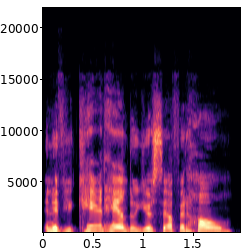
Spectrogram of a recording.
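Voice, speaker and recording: Her voice sits a little high, swings widely in pitch and moves a little fast, captured dry with clean studio sound. This relationship podcast co-host explains things in a conversational teaching style, stressing her points emphatically, going back over them and throwing out rhetorical questions.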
